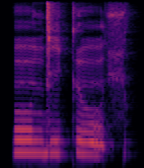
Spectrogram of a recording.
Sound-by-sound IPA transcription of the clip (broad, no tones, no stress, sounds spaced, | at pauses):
ũ n d i kʲ ũ ç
